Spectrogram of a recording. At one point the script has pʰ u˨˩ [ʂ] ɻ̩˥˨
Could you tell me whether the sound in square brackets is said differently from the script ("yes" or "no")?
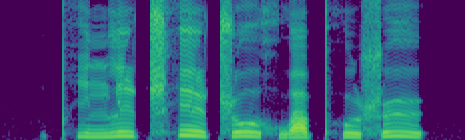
no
